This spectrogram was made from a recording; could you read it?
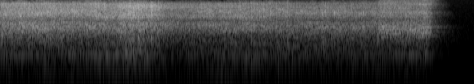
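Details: Lionel toy train armature motor after oiling the reservoir and armature shaft: whirs with an even, airy hiss and no squeal, then cuts off cleanly; the squeal came from a dry motor.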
